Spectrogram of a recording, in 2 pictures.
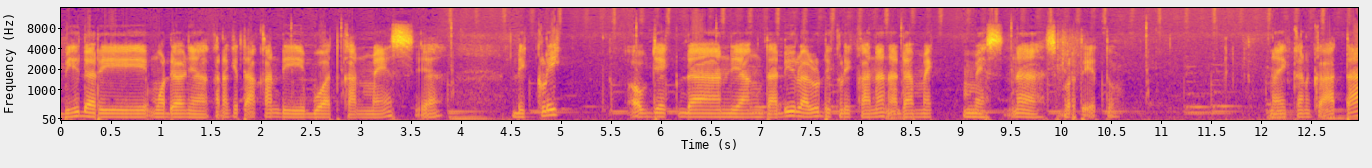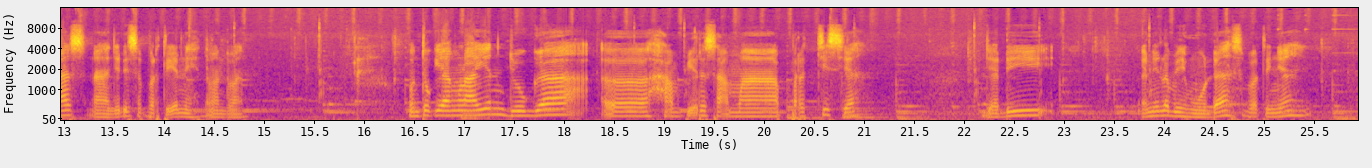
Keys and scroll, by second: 7.5 ctrl+z, 12.4 ctrl+], 14.6 z, 16.3 typing, 18.3 ctrl+z, 22.0 typing, 23.4 typing.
